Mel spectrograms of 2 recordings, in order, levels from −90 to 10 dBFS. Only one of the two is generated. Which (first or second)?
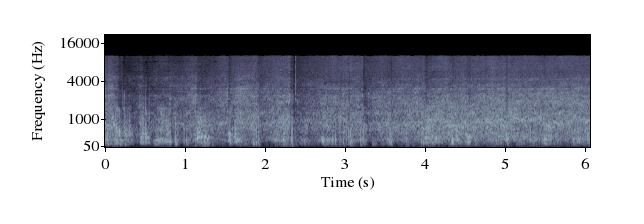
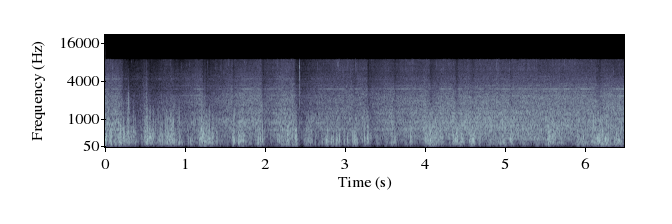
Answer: first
